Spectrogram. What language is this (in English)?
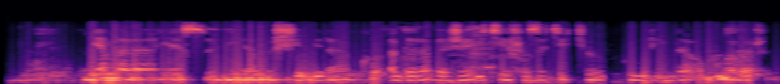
Kinyarwanda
